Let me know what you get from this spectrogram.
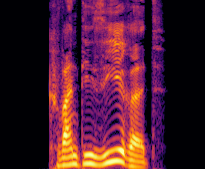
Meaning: second-person plural subjunctive I of quantisieren
- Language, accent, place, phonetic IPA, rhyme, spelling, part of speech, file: German, Germany, Berlin, [kvantiˈziːʁət], -iːʁət, quantisieret, verb, De-quantisieret.ogg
